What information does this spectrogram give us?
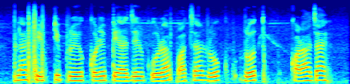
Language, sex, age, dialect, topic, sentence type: Bengali, male, 18-24, Standard Colloquial, agriculture, question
